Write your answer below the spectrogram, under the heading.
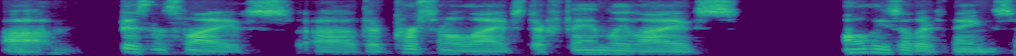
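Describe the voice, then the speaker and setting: A quiet man's voice, fairly low in pitch, with lively intonation and a fairly quick pace. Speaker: podcast host. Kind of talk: solo podcast talk. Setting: at work, in an open area. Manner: quiet, subdued.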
